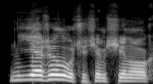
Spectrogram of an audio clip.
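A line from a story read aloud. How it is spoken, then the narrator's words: Reply with loud guffaw. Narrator (Russian): ответил Рязкин и громко заржал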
